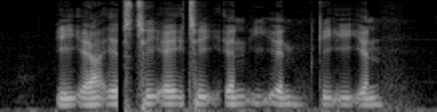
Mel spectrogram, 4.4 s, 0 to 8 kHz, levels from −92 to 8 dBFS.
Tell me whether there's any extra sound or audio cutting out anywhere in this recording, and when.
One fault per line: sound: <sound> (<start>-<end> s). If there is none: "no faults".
sound: dropout (1.2-1.2 s)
